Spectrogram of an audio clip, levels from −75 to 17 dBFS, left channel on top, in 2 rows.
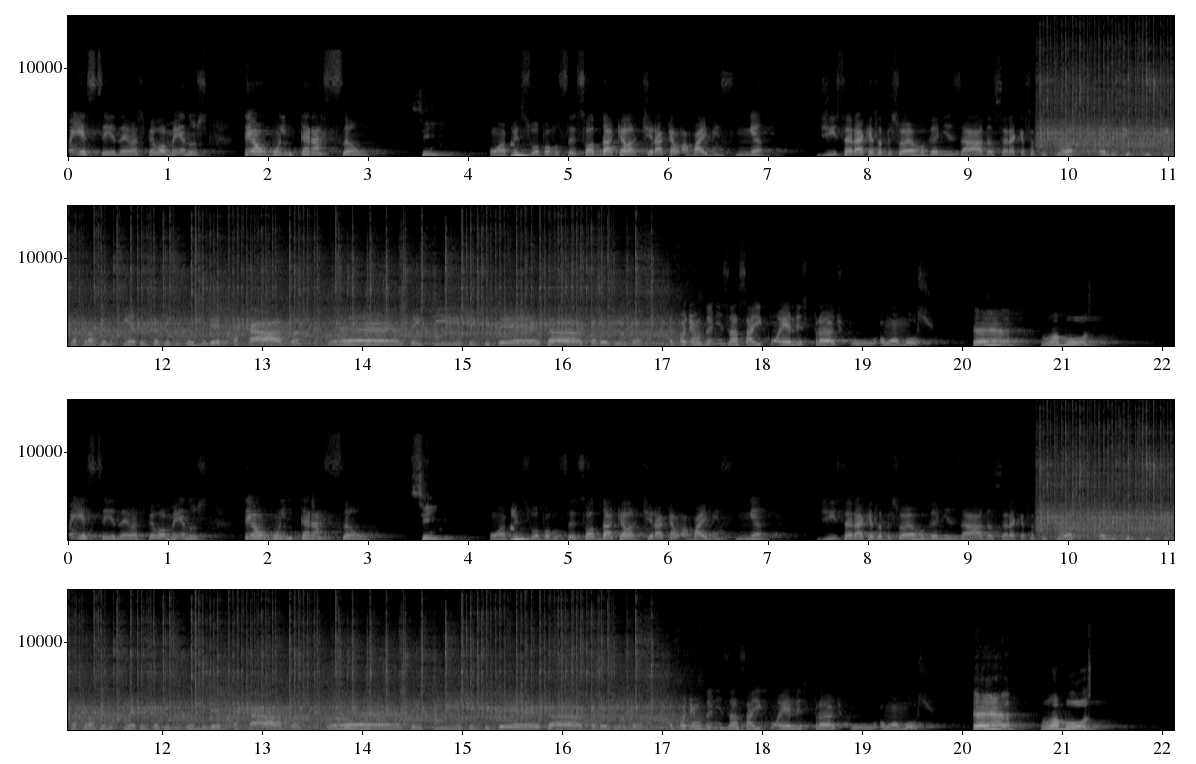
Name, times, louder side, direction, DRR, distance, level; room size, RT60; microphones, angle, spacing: voice 1, 0.0-3.0 4.2-7.0 7.5-19.7, left 2 dB, 20° left, 1.1 m, -33 dB
voice 2, 3.4-3.8 4.4-4.7 13.6-14.0 20.1-21.3, right 3 dB, 70° right, 1.1 m, -28 dB
sound 1, 9.7-17.4, right 1 dB, 5° right, 1.2 m, -36 dB
30.0 x 19.0 x 9.0 m
head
